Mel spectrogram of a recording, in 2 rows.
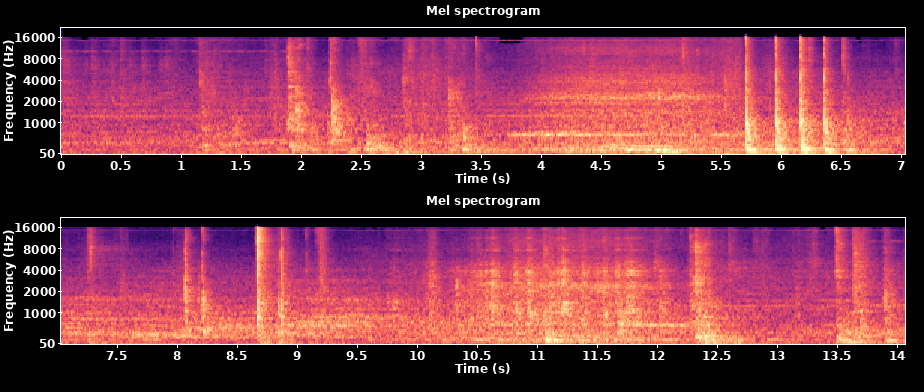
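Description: OTIS Gen2 lift car at a stop: sliding doors moving, with clicks and knocks from the door mechanism. Several sharp clicks come near the middle, then one sharp click as a car-call button is pressed.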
